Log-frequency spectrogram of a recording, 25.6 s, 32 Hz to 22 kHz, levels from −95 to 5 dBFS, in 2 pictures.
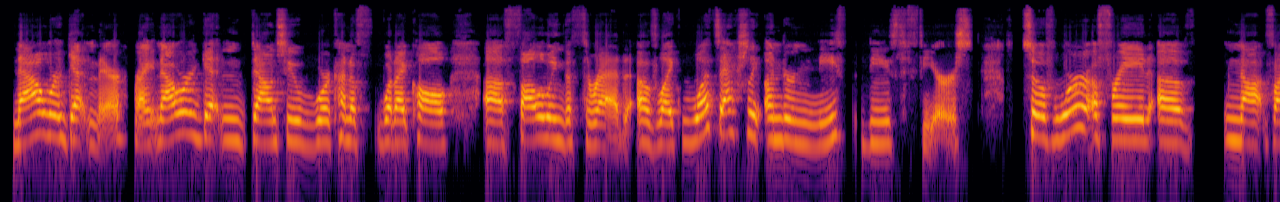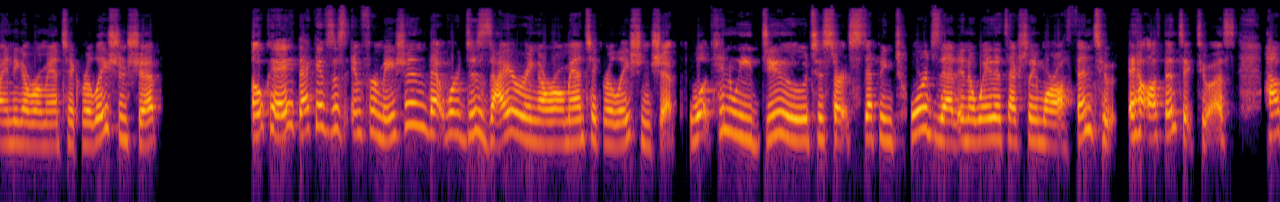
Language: English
